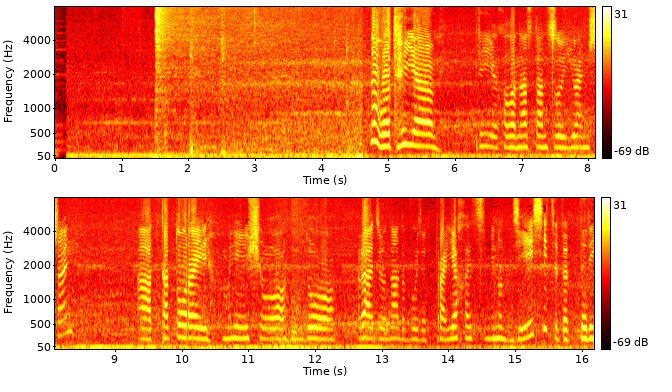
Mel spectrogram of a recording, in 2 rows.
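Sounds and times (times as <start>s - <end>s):
metro train running: 0.2s - 16.1s
speech: 4.9s - 8.5s, 9.4s - 16.1s.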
